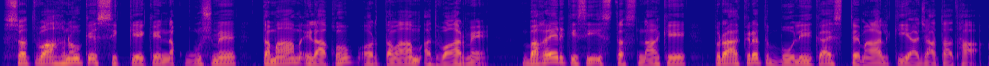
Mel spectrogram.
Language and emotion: Urdu, neutral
